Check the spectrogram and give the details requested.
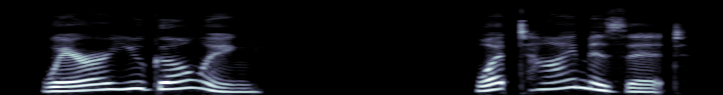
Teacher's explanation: for information questions, those starting with who, what, when, where, why, how. The tone often falls at the end.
